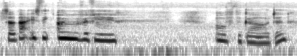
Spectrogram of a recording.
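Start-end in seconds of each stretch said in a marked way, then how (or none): none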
